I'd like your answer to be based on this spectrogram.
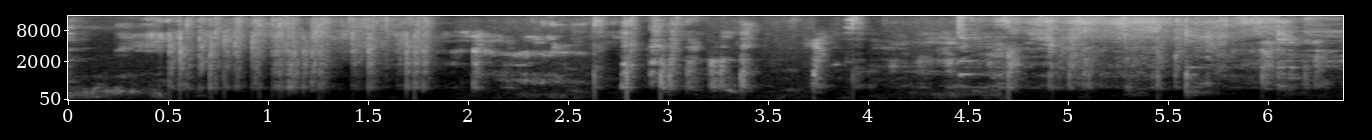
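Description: Fresh curry leaves drop into hot oil in a village kitchen for spicy Jhal Sujhi, setting off a loud, dense sizzle with irregular crackling pops that continues steadily with no one talking.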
